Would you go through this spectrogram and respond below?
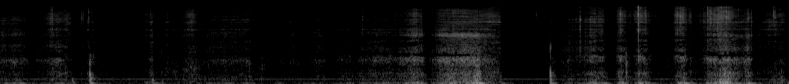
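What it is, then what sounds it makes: Basswood block being carved. Gloved hands work a chisel across a solid pale basswood block, cutting and scraping the surface and lifting curled shavings. Dry, raspy scrapes and bright crunchy cuts are punctuated by several sharp, short-lived ticks over a low, steady hum.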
